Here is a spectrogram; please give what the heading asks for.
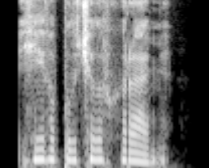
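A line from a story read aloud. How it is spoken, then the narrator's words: Dejected voice. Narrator (Russian): упавшим голосом ответила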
